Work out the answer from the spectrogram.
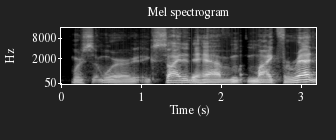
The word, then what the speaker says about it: Verrett: We're excited to have Mike Verrett. You say it like Corvette.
